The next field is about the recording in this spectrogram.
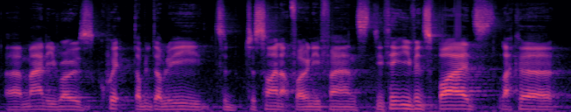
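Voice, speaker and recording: A man's voice: deep voice, fairly even intonation, normal speed. A man interviewing a guest, easygoing, with short agreeing replies. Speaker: sports interviewer. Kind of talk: casual interview questions.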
